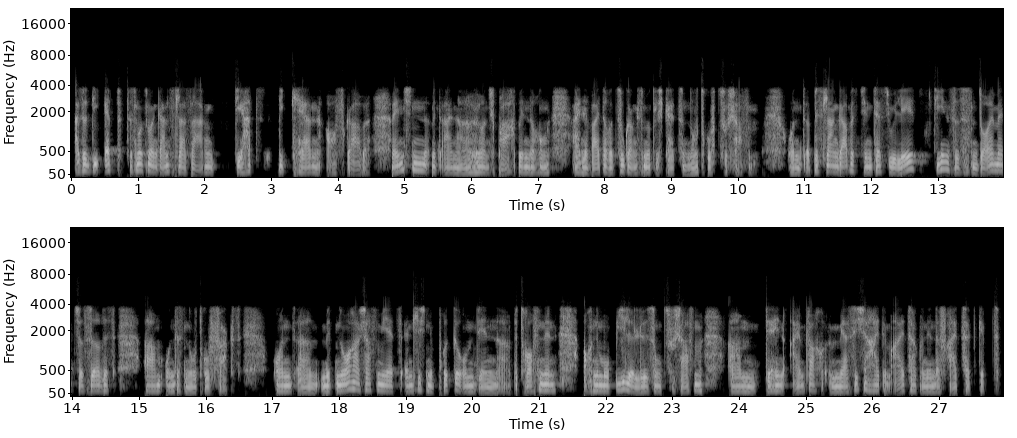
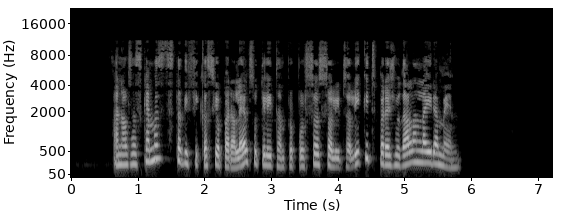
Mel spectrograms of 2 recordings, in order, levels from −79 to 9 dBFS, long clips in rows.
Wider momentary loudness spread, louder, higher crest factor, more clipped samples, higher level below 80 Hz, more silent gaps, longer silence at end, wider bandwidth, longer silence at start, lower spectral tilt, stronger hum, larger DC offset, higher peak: second, 5 LU vs 9 LU; about the same, -23 LUFS vs -22 LUFS; about the same, 20 dB vs 20 dB; neither; first, -52 dBFS vs -76 dBFS; neither; second, 0.05 s vs 1.4 s; second, 5 kHz vs 11.5 kHz; second, 0.05 s vs 0.65 s; first, -8.5 dB/octave vs -3.5 dB/octave; neither; neither; about the same, -2 dBFS vs -4 dBFS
